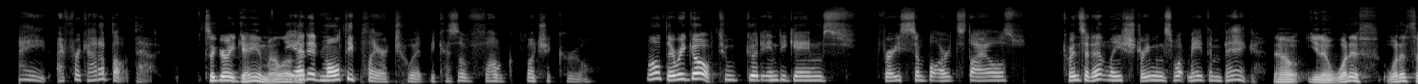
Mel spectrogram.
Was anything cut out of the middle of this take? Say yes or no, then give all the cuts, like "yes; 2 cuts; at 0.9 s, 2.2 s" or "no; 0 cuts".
yes; 2 cuts; at 10.5 s, 12.6 s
